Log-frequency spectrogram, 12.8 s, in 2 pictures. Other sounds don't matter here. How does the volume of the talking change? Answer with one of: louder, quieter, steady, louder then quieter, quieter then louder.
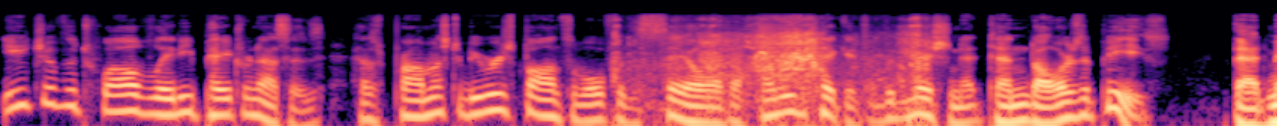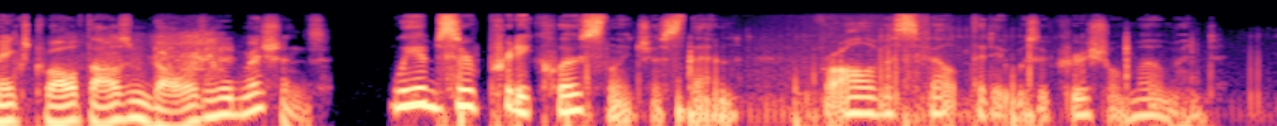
louder then quieter.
